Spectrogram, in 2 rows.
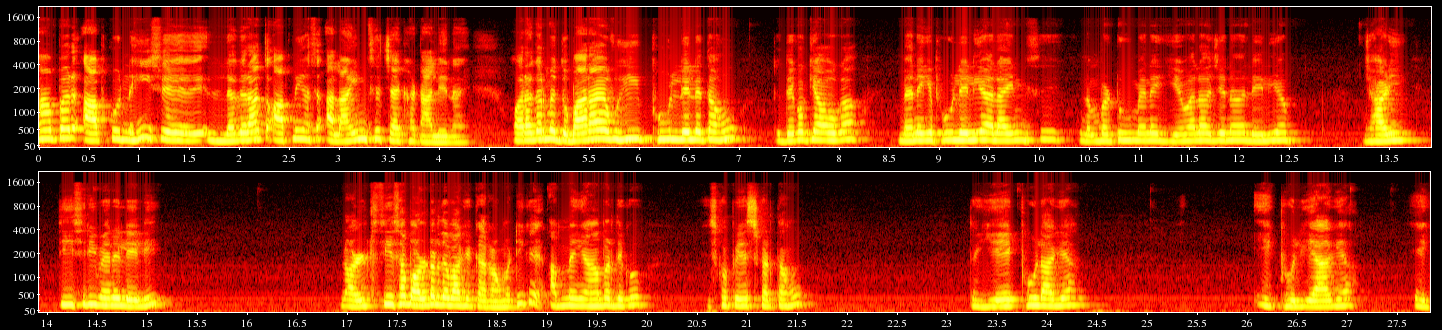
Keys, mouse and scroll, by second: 4.9 click, 5.8 click, 7.1-10.6 alt+drag, 12.1-14.3 alt+drag, 16.2-27.8 alt+drag.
